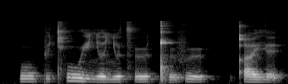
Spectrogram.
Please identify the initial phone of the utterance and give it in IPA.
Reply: uː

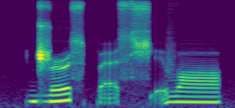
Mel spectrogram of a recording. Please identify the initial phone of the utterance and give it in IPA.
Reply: ɖ͡ʐ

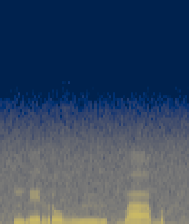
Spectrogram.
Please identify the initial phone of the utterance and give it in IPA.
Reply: m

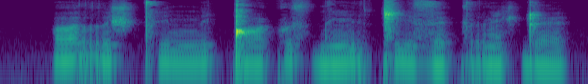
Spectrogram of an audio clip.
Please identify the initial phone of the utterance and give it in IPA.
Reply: ʌ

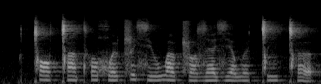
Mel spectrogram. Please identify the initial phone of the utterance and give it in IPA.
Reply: ǀ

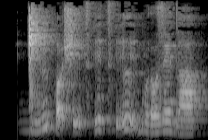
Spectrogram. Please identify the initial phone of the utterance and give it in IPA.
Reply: ɡ͡ǁ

